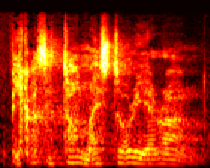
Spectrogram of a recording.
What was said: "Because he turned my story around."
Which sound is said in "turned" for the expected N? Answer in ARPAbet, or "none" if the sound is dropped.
none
